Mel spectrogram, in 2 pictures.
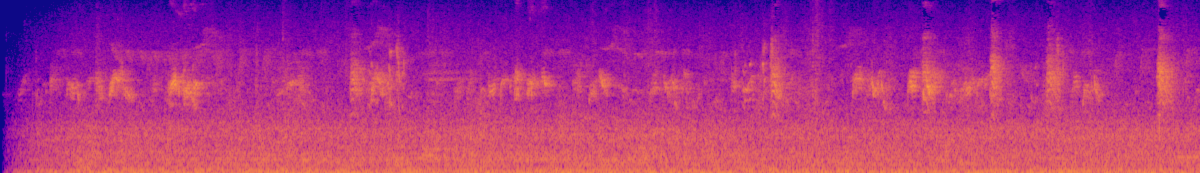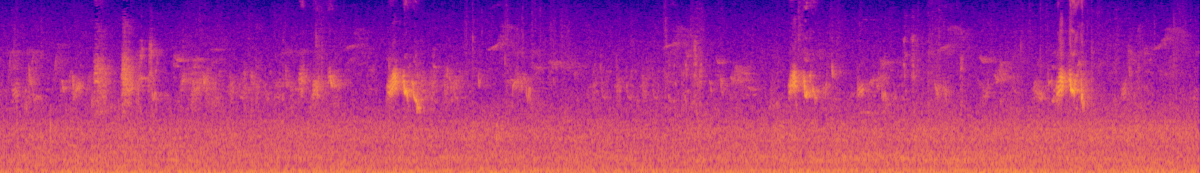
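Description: Birds chirping: many short high calls scattered throughout, a few louder ones standing out, over steady low background noise.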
